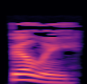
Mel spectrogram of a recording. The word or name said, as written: billie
